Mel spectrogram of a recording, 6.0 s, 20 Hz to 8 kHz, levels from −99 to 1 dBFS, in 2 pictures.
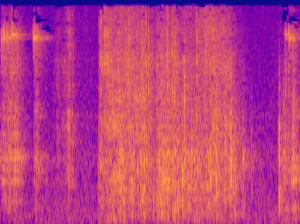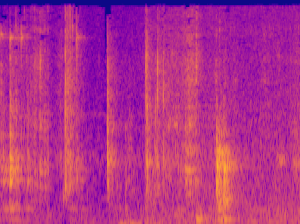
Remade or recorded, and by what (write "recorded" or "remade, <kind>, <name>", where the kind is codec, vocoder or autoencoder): recorded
